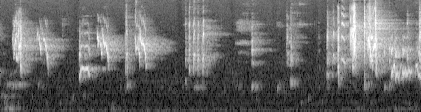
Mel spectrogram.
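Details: Happy pet budgerigar chirping; short rising and falling squeaky chirps in quick succession, roughly four per second, with pauses and a louder burst of scratchy chatter at the end.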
